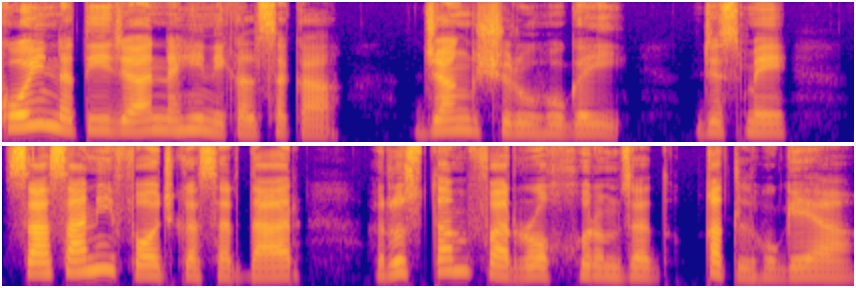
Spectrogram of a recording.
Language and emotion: Urdu, neutral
